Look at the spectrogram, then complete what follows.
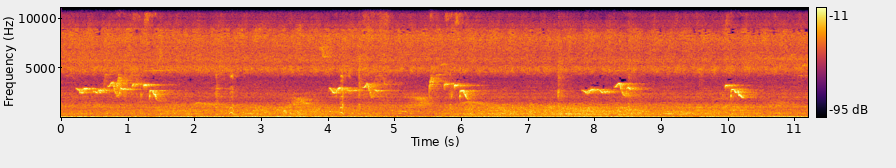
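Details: Malabar grey hornbill feeding its young; bright upslurred chirps near the upper-middle range come in short paired bursts roughly every two seconds over a steady low rumble of background noise.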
